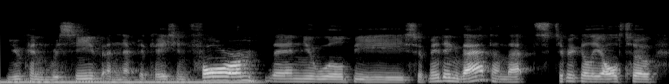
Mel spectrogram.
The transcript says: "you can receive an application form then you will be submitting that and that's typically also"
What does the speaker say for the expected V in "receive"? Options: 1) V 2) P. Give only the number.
1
